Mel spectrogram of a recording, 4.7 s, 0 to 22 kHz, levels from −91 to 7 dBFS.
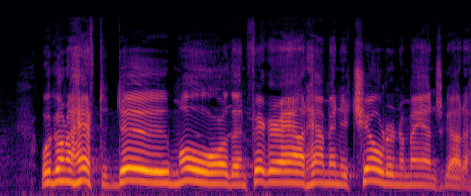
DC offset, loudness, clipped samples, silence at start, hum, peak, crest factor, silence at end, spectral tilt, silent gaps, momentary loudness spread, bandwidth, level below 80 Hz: under 0.1%; -21 LUFS; under 0.1%; 0.45 s; none; -6 dBFS; 14 dB; 0 s; -6.5 dB/octave; none; 13 LU; 11 kHz; -66 dBFS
